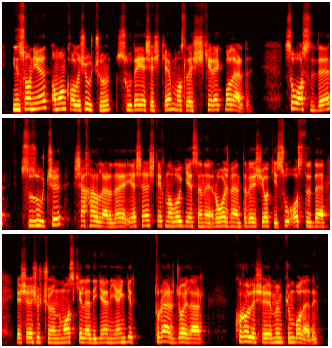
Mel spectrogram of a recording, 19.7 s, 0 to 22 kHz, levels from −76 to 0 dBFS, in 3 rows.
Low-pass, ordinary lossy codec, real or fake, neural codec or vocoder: none; none; fake; autoencoder, 48 kHz, 128 numbers a frame, DAC-VAE, trained on Japanese speech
